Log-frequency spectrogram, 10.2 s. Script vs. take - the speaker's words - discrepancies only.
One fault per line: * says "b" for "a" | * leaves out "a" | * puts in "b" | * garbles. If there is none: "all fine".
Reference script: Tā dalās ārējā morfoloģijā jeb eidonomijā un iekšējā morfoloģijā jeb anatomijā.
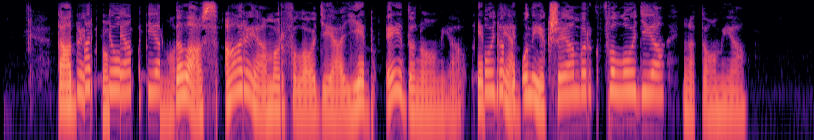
* garbles
* garbles
* leaves out "jeb"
